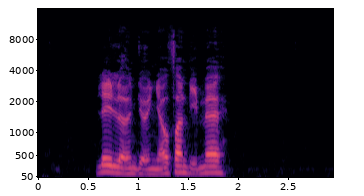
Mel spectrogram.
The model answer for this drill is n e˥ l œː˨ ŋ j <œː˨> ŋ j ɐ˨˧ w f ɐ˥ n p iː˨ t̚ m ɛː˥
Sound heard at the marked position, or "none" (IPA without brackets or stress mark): œː˨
